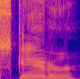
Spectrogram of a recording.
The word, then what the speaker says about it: SCNR: Subverse's name was changed to SCNR, pronounced Scanner, for several reasons.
